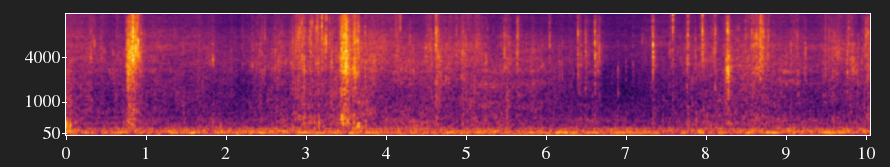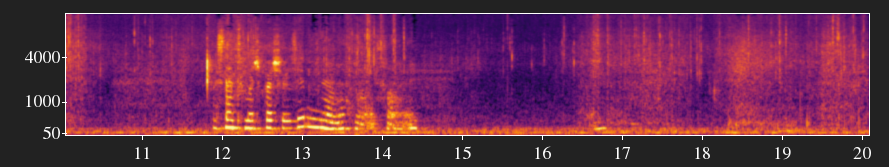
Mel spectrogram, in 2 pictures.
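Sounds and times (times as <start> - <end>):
low steady hum: 0.0 - 20.0
hands rubbing during massage: 16.5 - 20.0.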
